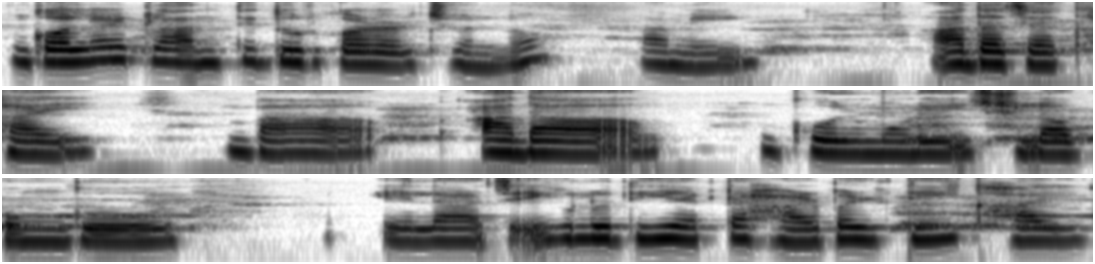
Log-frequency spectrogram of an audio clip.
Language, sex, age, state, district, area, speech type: Bengali, female, 30-45, West Bengal, Darjeeling, urban, spontaneous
